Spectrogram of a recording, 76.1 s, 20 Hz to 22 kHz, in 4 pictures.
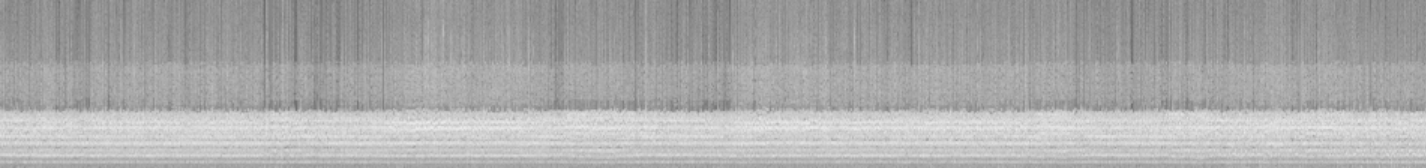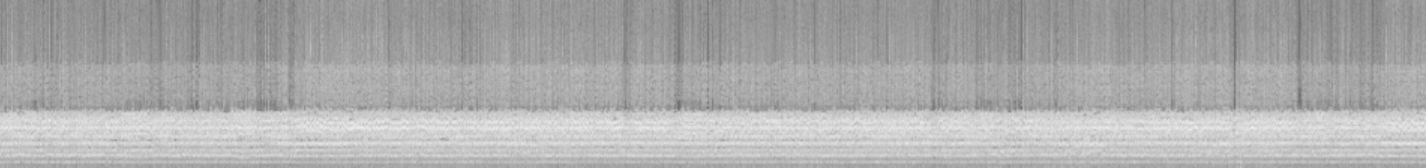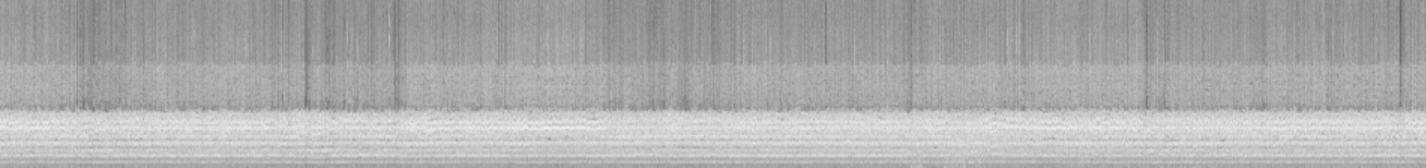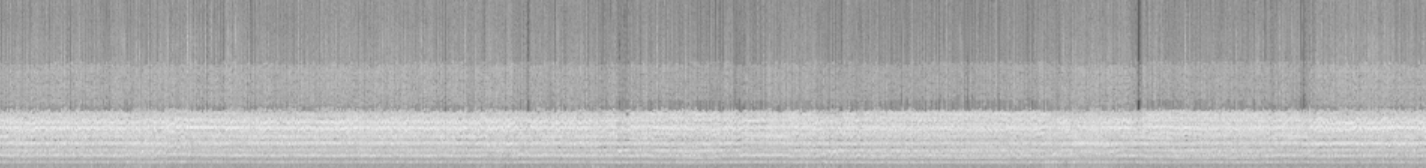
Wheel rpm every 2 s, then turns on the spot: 230, 230, 230, 230, 230, 230, 230, 220, 220, 220, 230, 220, 230, 230, 230, 230, 220, 230, 230, 220, 230, 230, 230, 230, 230, 240, 220, 230, 230, 240, 240, 230, 230, 220, 210, 210, 210, 220.
none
